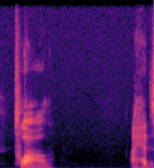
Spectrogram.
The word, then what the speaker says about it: toile: Okay, so this one is called toile. Toile. I had to say that word because I know how to pronounce it, and I was like showing off that I know how to pronounce toile.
